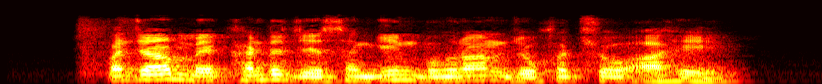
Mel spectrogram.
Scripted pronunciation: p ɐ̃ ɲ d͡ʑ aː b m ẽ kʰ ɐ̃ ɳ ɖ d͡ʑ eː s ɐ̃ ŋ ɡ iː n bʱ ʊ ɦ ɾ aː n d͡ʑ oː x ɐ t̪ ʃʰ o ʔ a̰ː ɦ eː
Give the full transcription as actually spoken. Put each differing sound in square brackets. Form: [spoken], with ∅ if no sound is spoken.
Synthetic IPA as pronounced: p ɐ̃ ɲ d͡ʑ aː b m ẽ kʰ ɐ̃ ɳ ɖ d͡ʑ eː s ɐ̃ ŋ ɡ iː n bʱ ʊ ɦ ɾ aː n d͡ʑ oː x ɐ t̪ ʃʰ o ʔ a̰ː ɦ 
